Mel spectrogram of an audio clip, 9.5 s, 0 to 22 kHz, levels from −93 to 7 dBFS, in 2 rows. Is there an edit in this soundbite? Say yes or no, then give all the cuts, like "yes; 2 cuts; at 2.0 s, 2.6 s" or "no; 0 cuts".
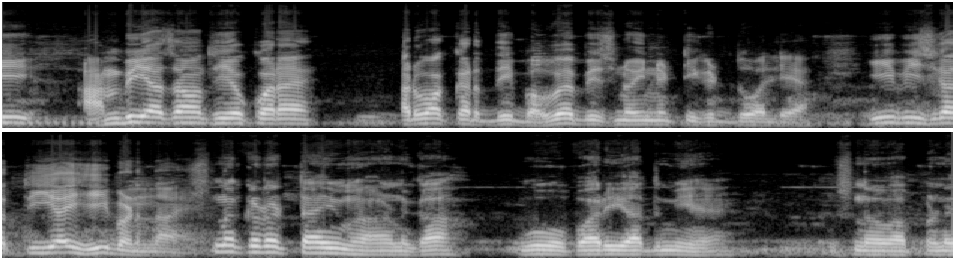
yes; 1 cut; at 5.6 s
